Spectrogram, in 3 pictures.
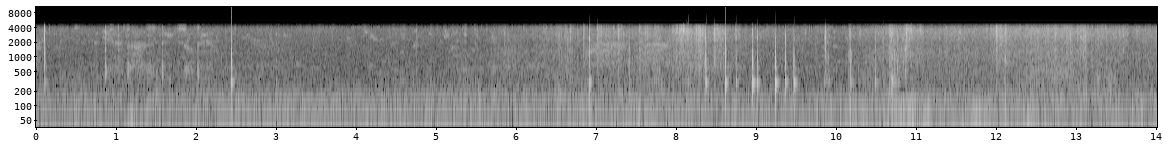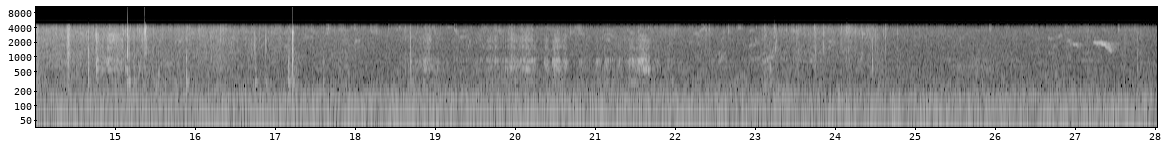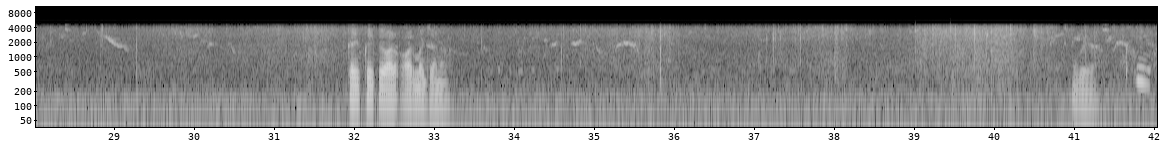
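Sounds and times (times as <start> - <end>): low rumble: 0.0 - 42.0
person whispering: 0.8 - 2.5.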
